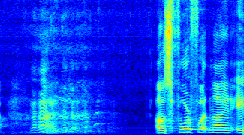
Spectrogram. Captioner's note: laughs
